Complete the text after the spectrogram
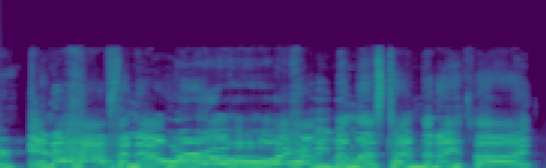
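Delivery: high-pitched, alarmed whine; panicked wail. Acted. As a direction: cry out in rising dismay.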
